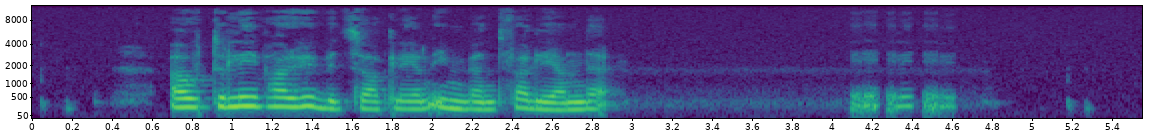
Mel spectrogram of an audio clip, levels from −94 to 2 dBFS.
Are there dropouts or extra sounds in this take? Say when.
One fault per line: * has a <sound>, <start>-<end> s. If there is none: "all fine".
* has a laugh, 4.1-4.6 s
